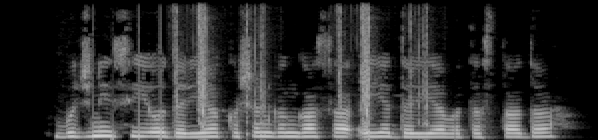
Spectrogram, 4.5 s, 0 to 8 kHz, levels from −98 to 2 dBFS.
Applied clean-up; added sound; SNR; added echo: classical method log-MMSE.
